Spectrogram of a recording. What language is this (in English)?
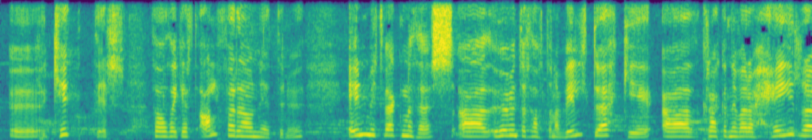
Icelandic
